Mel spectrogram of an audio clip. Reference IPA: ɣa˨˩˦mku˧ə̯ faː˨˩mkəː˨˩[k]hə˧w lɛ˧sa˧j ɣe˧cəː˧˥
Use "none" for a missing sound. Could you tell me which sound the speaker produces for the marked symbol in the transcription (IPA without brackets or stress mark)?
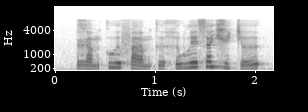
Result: none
